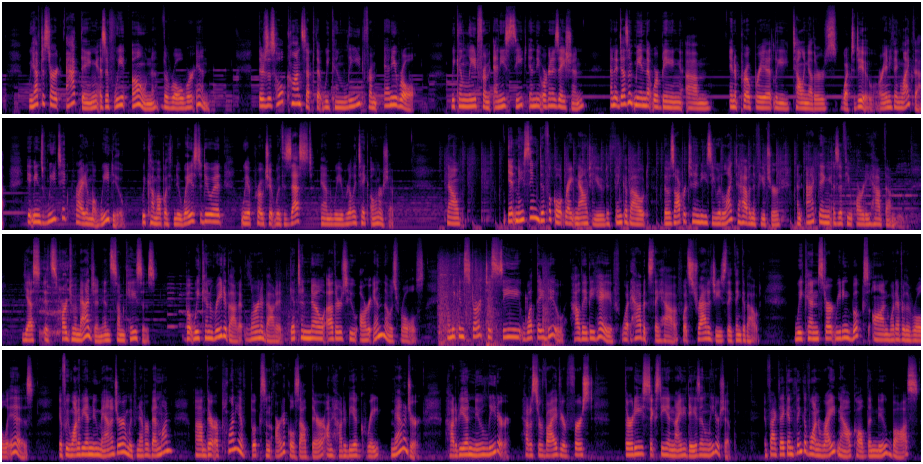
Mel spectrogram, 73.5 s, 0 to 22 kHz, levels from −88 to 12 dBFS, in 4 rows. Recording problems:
background music; faint; until 48 s; 20 dB below the speech

